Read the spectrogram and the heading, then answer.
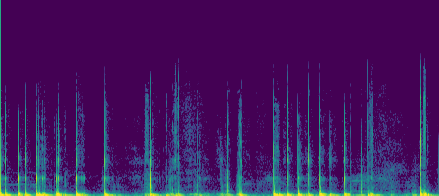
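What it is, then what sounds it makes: Cork tapped. Cork is tapped in a quick, rhythmic series of dull, low knocks with a faint bright click on each. Each tap dies away almost at once. A brief lull in the middle separates two denser bursts of tapping.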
